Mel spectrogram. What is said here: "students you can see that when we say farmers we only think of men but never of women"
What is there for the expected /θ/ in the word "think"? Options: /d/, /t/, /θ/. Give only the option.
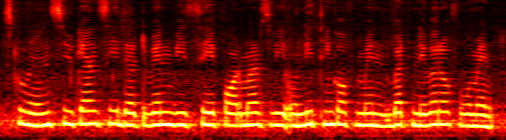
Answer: /t/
